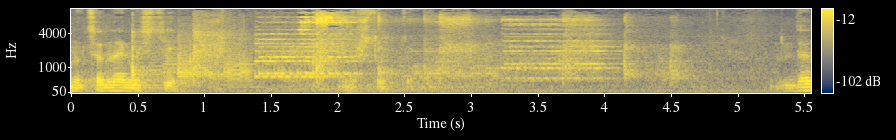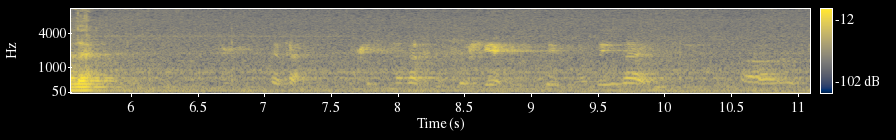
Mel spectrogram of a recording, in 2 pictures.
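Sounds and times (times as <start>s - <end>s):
mobile phone ringtone: 0.8s - 4.2s.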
